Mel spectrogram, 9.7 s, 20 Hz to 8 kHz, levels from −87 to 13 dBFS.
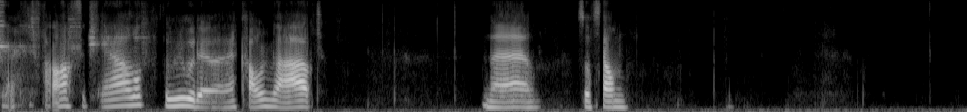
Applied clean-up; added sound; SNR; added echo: neural diffusion model UNIVERSE++.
